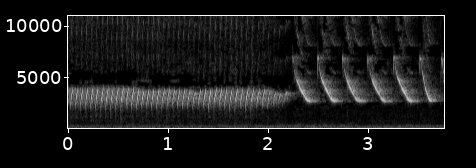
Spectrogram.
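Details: Canary song used as a lure to teach young canaries to sing, with sharp chirping and rolling: a long, fast, even trill for two seconds, then bright down-slurred notes repeated about four times a second.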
